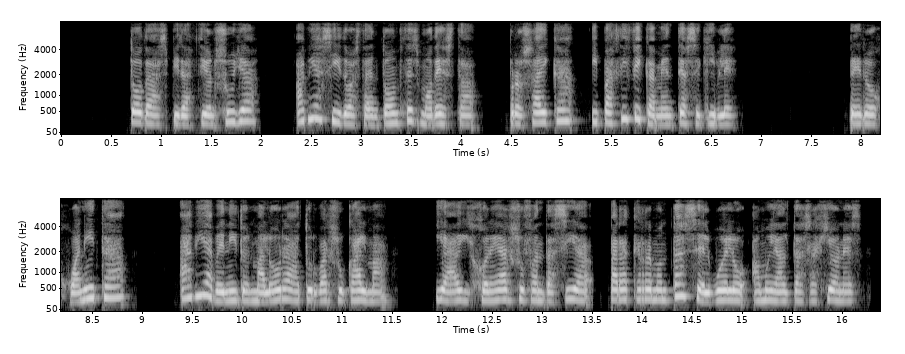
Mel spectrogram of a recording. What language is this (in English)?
Spanish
